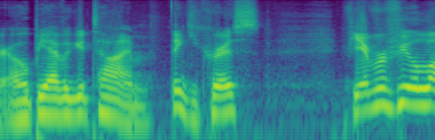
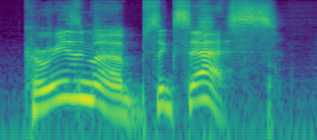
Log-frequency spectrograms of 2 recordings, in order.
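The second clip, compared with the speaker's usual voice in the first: loud shout, yelling; 5 semitones higher than usual. A personified stat announcing its result, yelling. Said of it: "Please stop yelling that all the time".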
